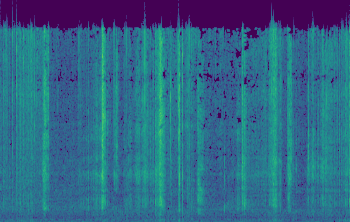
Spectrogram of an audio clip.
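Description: A metal knife shaves and scrapes flaky curls off a solid orange bar of soap standing on its edge. Dry, crisp scraping strokes come at an irregular pace, with sharp bright crunches rising above a quiet, steady hiss and a faint low rumble underneath.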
